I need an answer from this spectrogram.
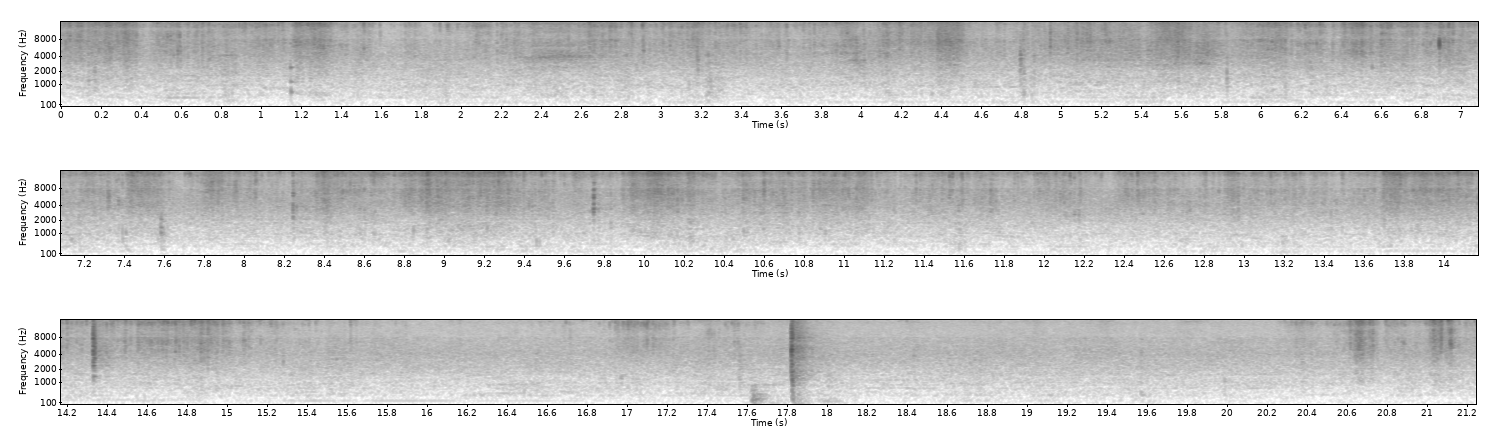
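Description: Close-up eating of breaded fried chicken: crackly chewing and mouth sounds, with gloved fingers pulling the chicken apart, and many small clicks. Two sharp clicks stand out about three-quarters of the way through.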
